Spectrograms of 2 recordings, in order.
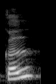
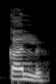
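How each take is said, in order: First: Said in the usual way. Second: "कल" said as Punjabi "kall", l pressed; Punjabi pronunciation. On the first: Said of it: "Hindi में बोलते हैं". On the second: Shown as a demonstration. Teacher contrasting Hindi with Punjabi for learners, "कल" pressed as "kall". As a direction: say "कल" with a firm, doubled final l. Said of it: "थोड़ा ज़ोर से बोलेंगे".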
